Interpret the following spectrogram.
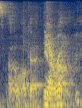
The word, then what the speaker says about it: Iran: In Iran. Am I saying it right? Iron. Iron. Okay. It's like Italy, not Italy.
